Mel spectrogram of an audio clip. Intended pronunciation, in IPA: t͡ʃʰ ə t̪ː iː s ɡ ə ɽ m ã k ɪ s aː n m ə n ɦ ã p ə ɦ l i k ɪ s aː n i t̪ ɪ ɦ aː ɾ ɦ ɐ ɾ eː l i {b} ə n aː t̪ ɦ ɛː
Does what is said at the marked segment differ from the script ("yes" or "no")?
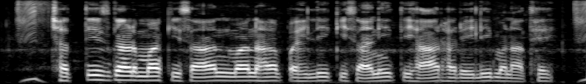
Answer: yes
